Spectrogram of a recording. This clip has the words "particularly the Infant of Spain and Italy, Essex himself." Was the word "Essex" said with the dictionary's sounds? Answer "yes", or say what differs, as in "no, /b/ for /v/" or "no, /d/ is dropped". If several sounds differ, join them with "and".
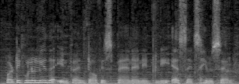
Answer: yes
